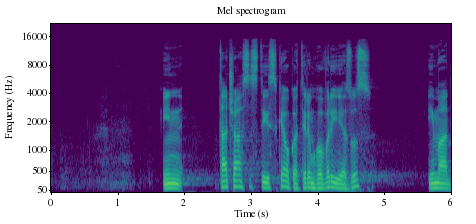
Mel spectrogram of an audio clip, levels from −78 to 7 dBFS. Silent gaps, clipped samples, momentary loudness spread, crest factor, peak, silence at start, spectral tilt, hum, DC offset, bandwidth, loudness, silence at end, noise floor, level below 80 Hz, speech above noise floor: none; under 0.1%; 8 LU; 18 dB; -4 dBFS; 1.7 s; -4.5 dB/octave; none; under 0.1%; 15.5 kHz; -20 LUFS; 0 s; -60 dBFS; -52 dBFS; 41 dB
